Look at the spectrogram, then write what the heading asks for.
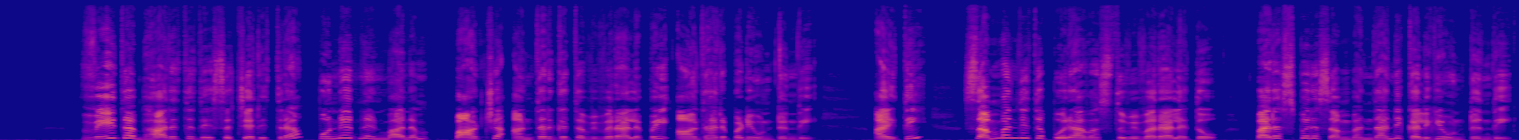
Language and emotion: Telugu, neutral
